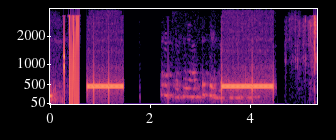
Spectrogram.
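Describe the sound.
A telephone ringback tone plays while a business call is transferred to another department: two steady mid-pitched tone bursts separated by a gap, preceded by a short burst of rapid tones and with a brief stretch of other sound between.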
